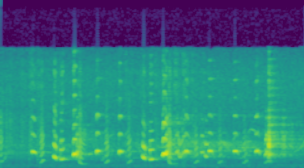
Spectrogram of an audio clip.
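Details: Wattlebird from Australia giving a rapid, chattering run of short, harsh notes, about three or four per second, clustered and uneven in rhythm, with a quiet background.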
